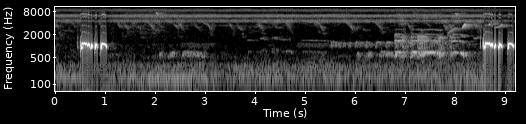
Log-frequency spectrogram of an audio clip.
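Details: Local zebra dove repeats its short, rolling coo phrase twice, roughly eight seconds apart; between phrases only a soft background with faint, indistinct sounds.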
